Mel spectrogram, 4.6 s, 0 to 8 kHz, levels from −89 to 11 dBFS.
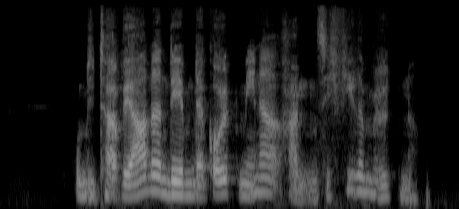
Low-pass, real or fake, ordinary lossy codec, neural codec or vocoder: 7.2 kHz; fake; MP3, 48 kbps; codec, 16 kHz, 0.5 kbps, X-Codec, HuBERT features, trained on LibriSpeech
